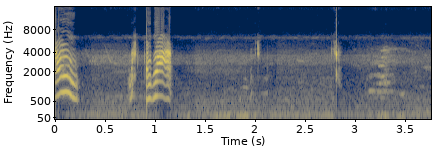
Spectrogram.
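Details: Pet parrot talking like a human: a few short harsh voiced syllables with rising and falling tone, then quiet clicks and a faint high hum, a person speaking to it just before and after.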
